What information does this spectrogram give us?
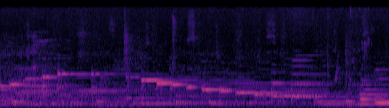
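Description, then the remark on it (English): During a ceremony, water representing a new home in Hayward is poured steadily into a container for several seconds, a continuous trickling with a shifting hollow, ringing tone, moderately quiet, with faint murmur behind it. “This water represents our new home.”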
